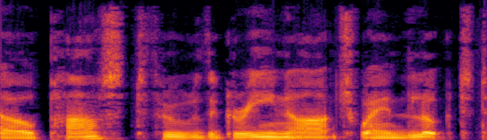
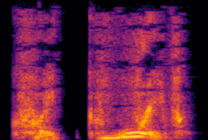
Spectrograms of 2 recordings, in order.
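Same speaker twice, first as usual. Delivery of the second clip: sharp higher outcry of shock; cried out; 10 semitones higher than usual. Acted. Commander startled by mention of the cat, crying out. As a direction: blurt it out, stung. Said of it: "Seiss cried out".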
